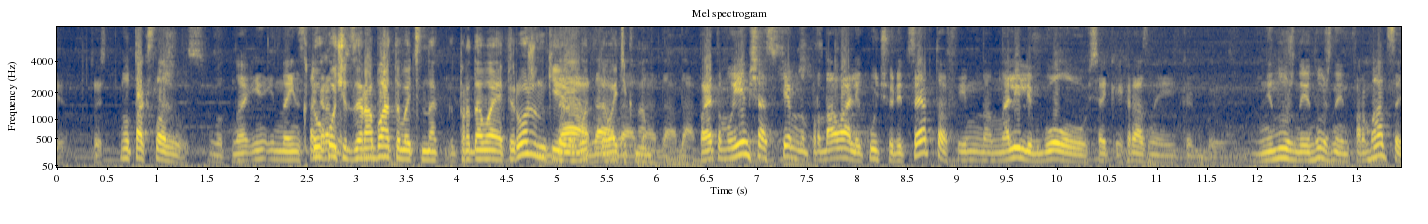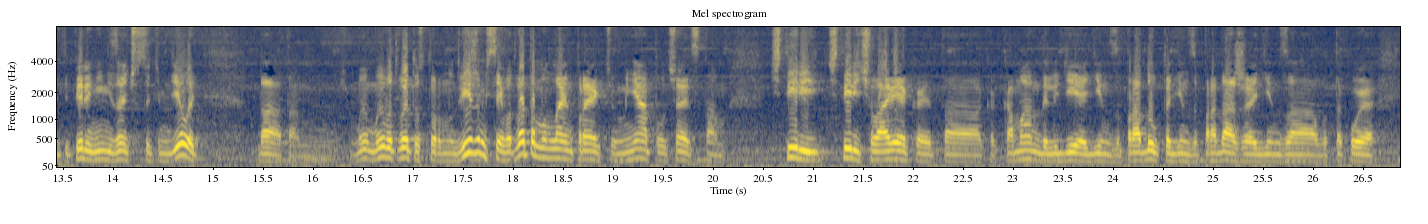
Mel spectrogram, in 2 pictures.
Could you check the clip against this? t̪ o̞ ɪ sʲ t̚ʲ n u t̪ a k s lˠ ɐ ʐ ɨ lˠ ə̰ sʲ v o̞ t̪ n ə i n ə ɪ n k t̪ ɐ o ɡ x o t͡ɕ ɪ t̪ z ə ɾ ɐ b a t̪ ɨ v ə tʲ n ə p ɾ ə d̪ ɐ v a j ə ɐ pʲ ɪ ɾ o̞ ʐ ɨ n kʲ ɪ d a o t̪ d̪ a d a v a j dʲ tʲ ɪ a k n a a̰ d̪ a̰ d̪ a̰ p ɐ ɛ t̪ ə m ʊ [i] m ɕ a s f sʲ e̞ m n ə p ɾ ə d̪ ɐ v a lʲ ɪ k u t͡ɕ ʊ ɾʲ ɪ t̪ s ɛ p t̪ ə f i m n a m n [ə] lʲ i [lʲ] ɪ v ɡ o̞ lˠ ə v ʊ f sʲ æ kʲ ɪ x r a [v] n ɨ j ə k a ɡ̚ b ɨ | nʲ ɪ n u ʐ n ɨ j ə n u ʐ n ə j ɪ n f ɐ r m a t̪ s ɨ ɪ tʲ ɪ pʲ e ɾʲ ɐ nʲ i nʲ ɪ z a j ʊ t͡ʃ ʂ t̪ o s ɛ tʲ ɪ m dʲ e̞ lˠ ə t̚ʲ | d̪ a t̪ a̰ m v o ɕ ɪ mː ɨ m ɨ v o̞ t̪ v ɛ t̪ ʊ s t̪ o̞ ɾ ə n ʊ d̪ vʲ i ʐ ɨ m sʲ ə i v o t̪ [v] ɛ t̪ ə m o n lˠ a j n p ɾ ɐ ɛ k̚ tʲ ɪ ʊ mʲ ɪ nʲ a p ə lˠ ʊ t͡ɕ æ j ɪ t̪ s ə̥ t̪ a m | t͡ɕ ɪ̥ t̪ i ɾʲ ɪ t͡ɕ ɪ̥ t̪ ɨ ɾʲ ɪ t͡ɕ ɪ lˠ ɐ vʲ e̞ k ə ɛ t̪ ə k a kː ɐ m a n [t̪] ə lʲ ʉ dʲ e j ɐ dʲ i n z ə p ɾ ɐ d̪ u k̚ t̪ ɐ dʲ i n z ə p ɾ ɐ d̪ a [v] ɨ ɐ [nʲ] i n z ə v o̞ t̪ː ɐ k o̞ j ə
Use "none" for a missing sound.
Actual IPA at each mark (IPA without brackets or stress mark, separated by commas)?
i, ɐ, lʲ, z, v, d̪, ʐ, dʲ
